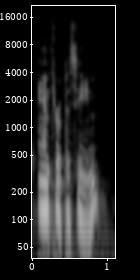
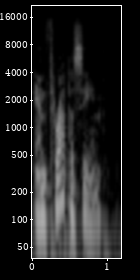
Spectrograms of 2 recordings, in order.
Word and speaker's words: Anthropocene: Well, it's Anthropocene. Or if you're British, Anthropocene. So those are the three contenders.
